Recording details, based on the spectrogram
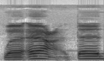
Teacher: huruf ain berada di tengah halqu. Waadna mulut berada, lidah berada di bawah. · Makhraj dan juga sifat huruf ain tidak melibatkan lidah. Jadi lidah kita tu, lidah kita bila sebut ain dia terletak a kita kena kontrol dia.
